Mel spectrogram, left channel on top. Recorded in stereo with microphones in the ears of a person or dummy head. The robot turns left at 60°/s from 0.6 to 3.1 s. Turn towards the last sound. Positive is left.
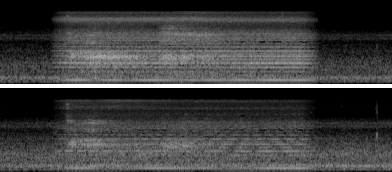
turn(degrees=10)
